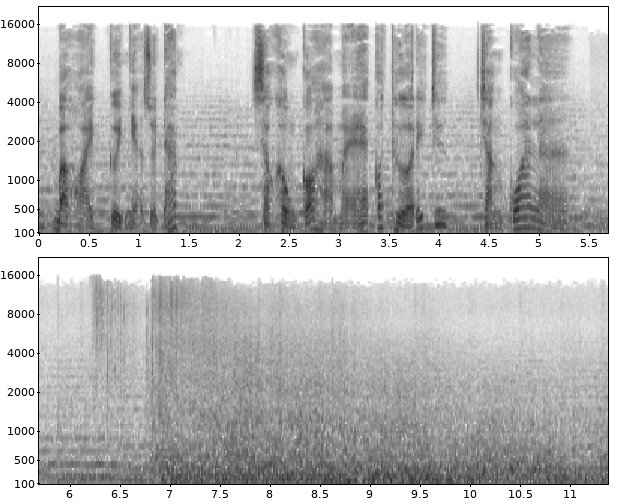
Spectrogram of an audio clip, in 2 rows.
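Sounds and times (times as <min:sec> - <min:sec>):
speech: 0:00.1 - 0:05.4
thunder booming behind a garden in a storm: 0:06.7 - 0:11.3.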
